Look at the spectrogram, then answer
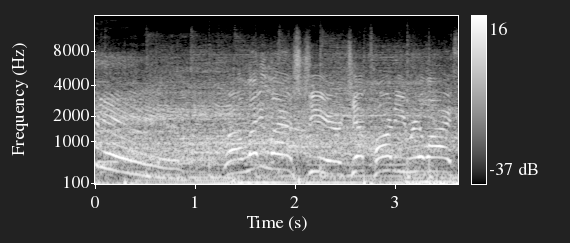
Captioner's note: audience cheering and clapping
